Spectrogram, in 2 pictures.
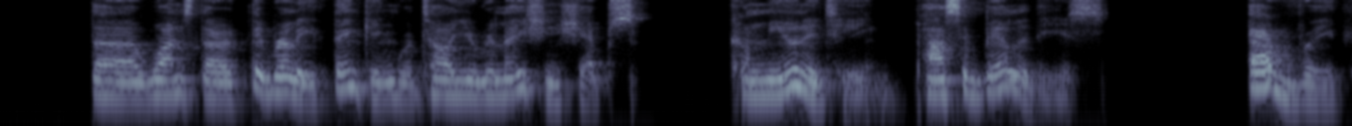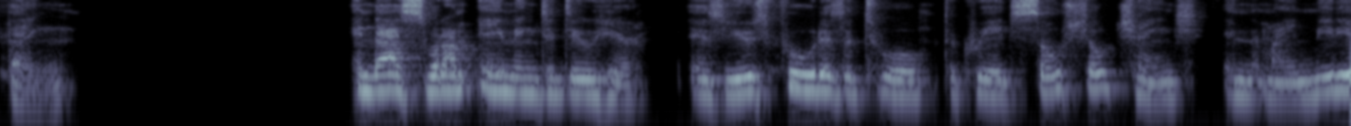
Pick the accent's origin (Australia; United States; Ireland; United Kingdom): United States; I was raised in America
